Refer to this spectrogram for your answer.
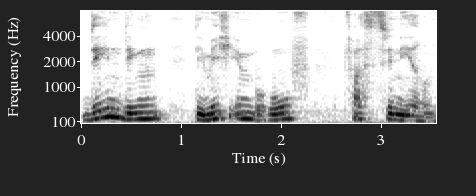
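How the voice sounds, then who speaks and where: The voice has a dark, mellow tone with vocal fry, and audible room echo surrounds it. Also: woman. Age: 80s+. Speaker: coach and podcast host. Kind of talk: scripted monologue.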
